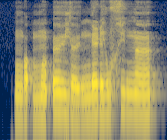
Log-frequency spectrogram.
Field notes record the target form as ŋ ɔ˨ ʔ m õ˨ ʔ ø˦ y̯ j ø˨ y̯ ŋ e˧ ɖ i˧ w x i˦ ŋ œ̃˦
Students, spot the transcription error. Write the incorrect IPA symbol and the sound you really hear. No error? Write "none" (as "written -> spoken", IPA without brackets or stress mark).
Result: ɖ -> ɽ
